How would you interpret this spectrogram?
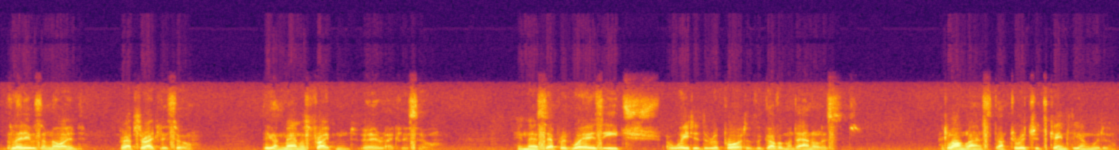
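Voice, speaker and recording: A man performing as the grave, wry narrator of a 1950s radio crime drama, measured and ominous. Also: rumbling low, mellow, rough recording. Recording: hissy 1950s radio recording.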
